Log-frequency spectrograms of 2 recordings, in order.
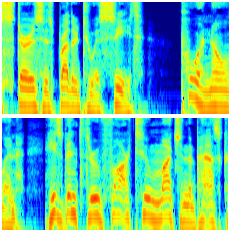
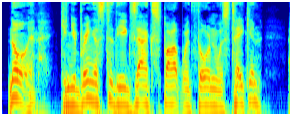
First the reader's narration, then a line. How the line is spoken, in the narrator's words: asks Reese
